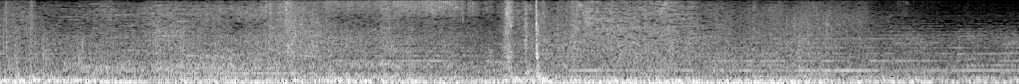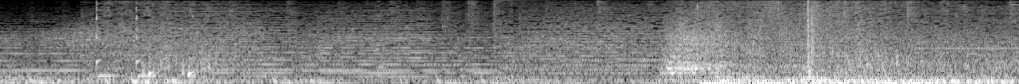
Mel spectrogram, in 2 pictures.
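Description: Confringo fire spells bursting in Hogwarts combat, a continuous loud wash of booming blasts and rumbling with sharp cracks layered through the whole stretch.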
